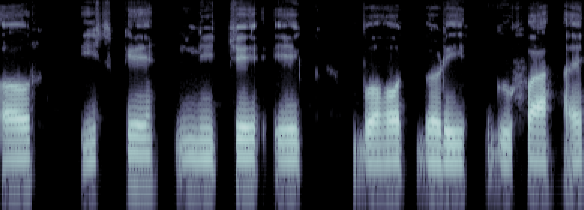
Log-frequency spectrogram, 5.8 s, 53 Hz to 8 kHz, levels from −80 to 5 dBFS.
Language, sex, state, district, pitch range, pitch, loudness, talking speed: Hindi, male, Uttar Pradesh, Ghazipur, 85-95 Hz, 90 Hz, -19 LUFS, 80 wpm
